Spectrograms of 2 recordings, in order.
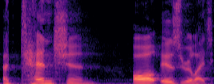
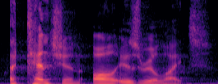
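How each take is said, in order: First: It is called out loudly, like a megaphone. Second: It is read in a normal voice.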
